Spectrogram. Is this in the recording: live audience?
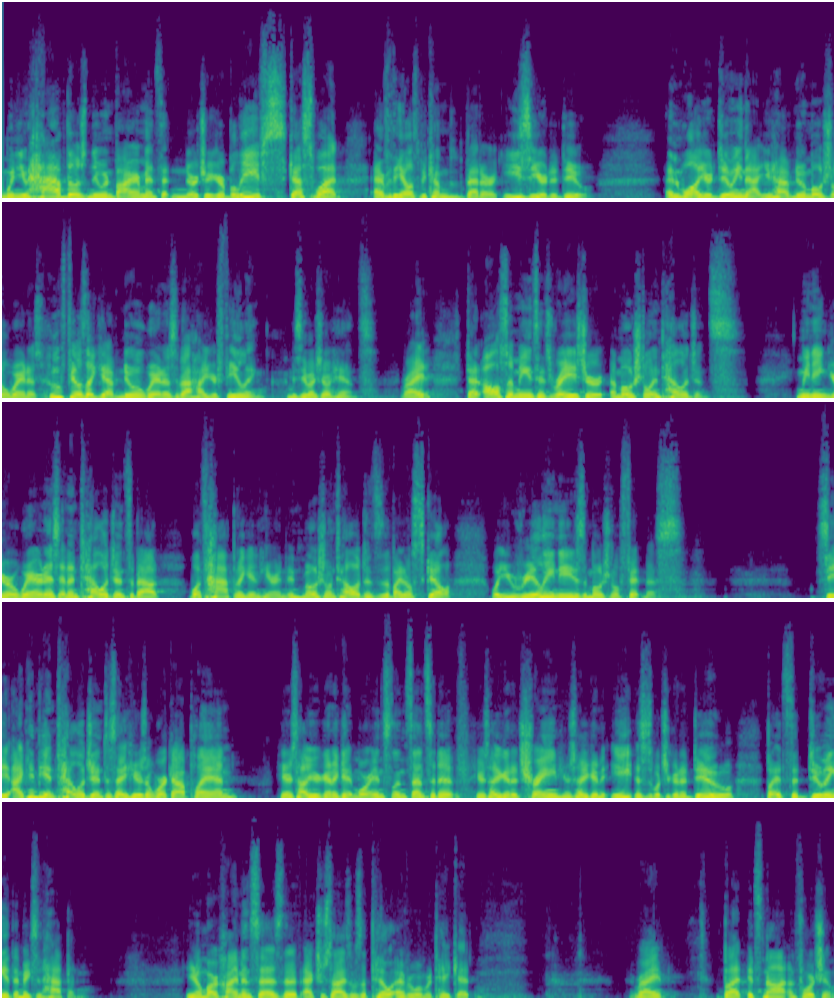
yes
